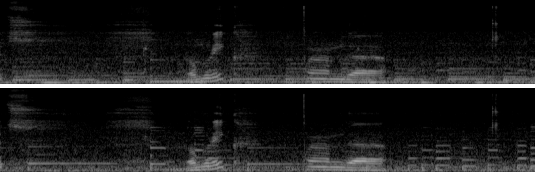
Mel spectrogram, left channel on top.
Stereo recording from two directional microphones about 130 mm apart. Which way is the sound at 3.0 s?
35° right (ahead or behind).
